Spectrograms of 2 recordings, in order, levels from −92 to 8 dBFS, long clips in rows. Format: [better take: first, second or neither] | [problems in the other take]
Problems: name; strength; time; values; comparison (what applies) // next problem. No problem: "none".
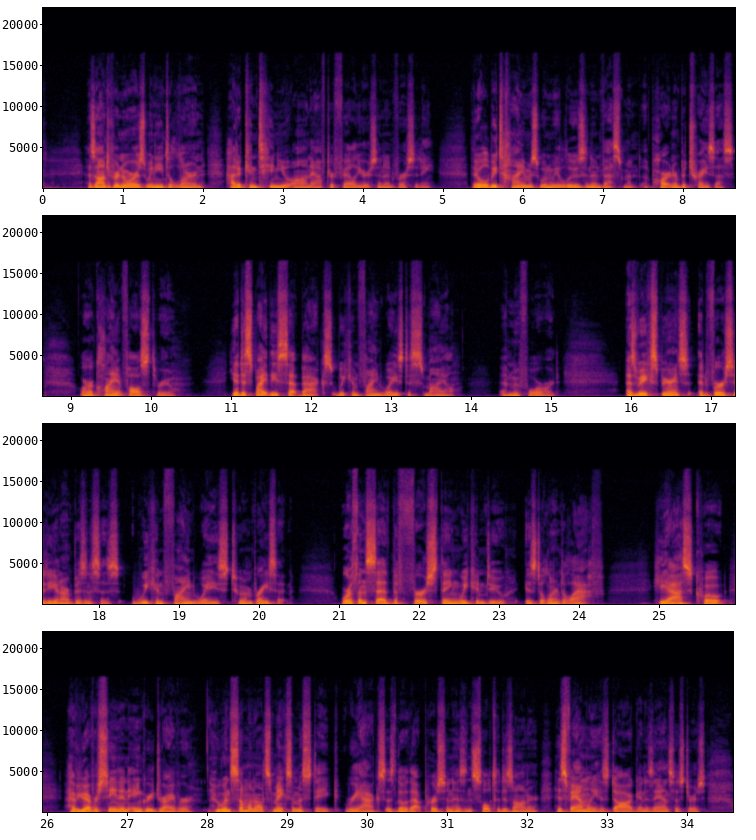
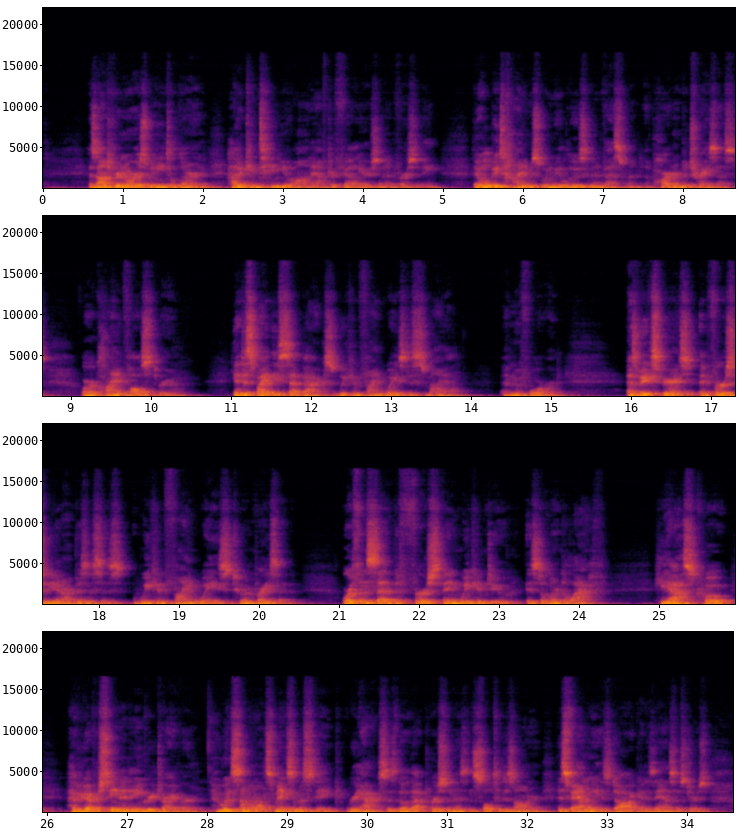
first | off-mic speech; far // room echo; noticeable; dies away in 0.5 s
